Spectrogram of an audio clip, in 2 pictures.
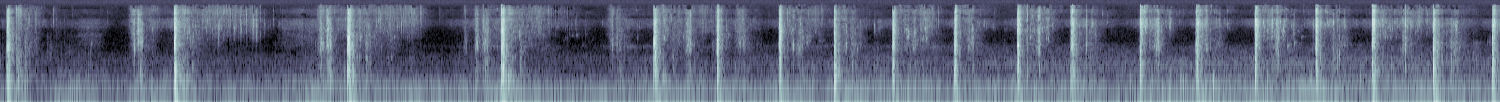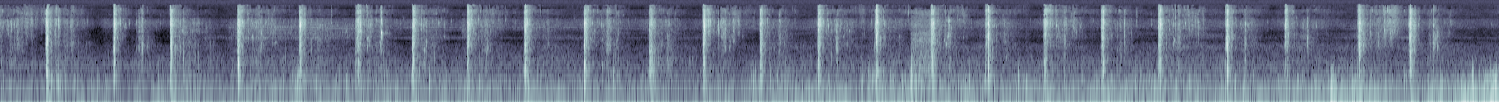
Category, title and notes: Sound effects > Human sounds and actions
FEETHmn-Samsung Galaxy Smartphone, CU Cold Puddle, Splashes Nicholas Judy TDC
Footsteps on a cold puddle with splashing.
